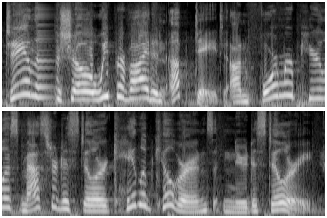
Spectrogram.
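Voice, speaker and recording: A woman host opening a podcast with a scripted welcome, delivered at a brisk pace. Her pitch moves around a great deal as she reads. Faint music plays behind her. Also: big pitch swings. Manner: bright, fast announcer delivery. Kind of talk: scripted show intro.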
